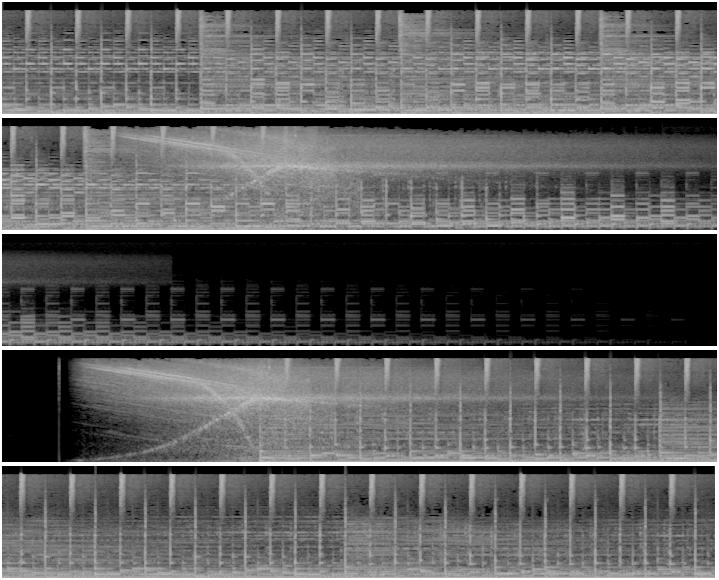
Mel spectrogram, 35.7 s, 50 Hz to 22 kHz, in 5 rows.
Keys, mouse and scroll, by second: 24.2 1, 24.8 5, 25.2 Return.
